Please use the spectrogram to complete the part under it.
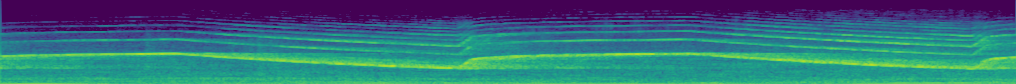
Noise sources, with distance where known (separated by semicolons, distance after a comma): siren, near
